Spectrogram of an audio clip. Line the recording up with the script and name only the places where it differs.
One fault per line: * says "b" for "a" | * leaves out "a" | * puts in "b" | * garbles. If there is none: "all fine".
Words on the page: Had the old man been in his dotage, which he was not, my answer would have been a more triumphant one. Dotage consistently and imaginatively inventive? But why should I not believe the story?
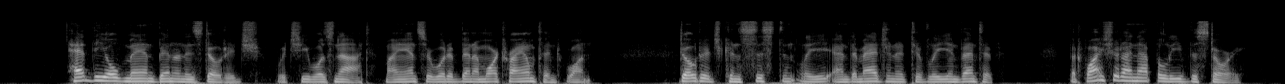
all fine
